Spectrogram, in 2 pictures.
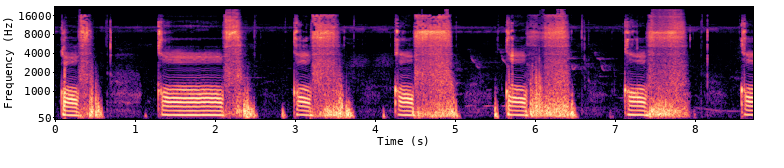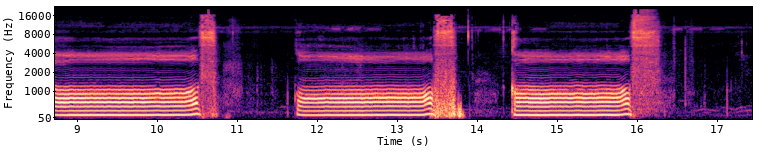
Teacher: জিহ্বার গোড়া তারপর উপরে তারুর সাথে লাগিয়ে উচ্চারণ করতে হবে। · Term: কফ হরফ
